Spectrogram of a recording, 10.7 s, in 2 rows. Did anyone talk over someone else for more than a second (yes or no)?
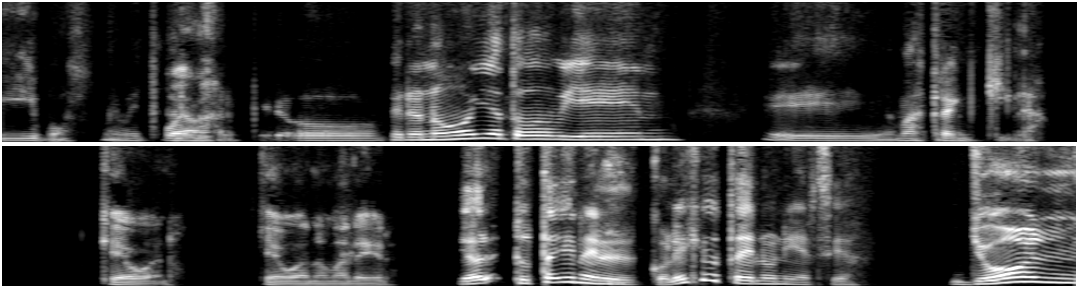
no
